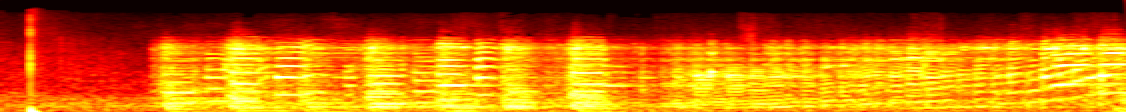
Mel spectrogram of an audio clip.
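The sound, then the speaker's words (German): Rapid electric guitar runs from a video, played by a guitarist using only three fingers, with heavy distortion and effects, a steady stream of quick bright notes after a brief sharp click at the start, fairly loud and with no voices. “Und dann spielt er trotzdem so schnell wie ein Wiesel.”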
